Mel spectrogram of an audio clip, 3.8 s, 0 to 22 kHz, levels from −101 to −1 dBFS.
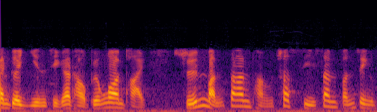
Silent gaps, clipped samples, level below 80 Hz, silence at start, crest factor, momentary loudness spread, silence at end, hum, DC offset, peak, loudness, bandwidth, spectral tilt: none; under 0.1%; -52 dBFS; 0 s; 18 dB; 9 LU; 0 s; none; under 0.1%; -8 dBFS; -27 LUFS; 3.9 kHz; -9 dB/octave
